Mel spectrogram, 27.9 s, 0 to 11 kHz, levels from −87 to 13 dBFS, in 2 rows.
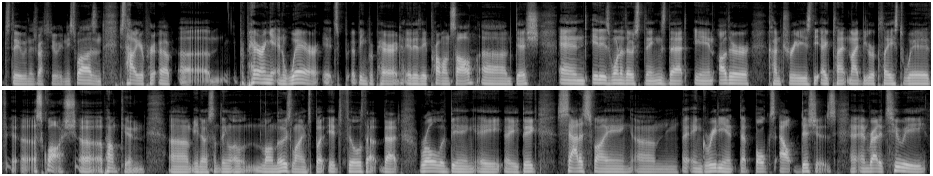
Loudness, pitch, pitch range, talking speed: -19 LUFS, 115 Hz, 110-125 Hz, 165 wpm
